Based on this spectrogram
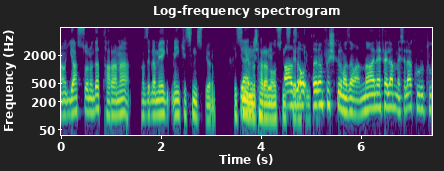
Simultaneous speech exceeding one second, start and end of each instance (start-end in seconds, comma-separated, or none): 3.6-5.2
